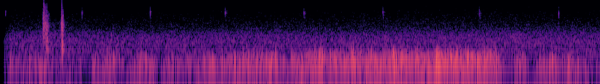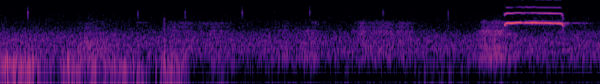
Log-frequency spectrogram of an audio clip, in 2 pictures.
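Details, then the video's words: Marmot at Mount Rainier giving one loud, high, bird-like whistled scream with clear harmonics near the end, after a stretch of wind and low rumbling background noise. "Mt. Rainier Screaming Marmot"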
